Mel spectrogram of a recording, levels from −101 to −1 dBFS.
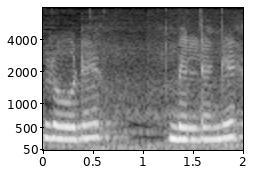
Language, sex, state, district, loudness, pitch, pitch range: Hindi, female, Uttar Pradesh, Muzaffarnagar, -13 LUFS, 270 Hz, 255-285 Hz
